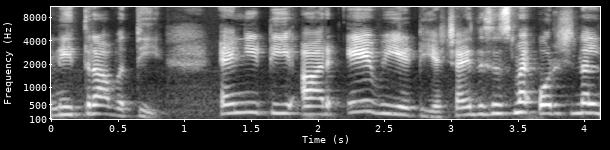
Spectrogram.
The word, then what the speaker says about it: नेत्रावती: मेरा भी नाम है नेत्रावती, NETRAVATHI, this is my original name spelling but I have dropped the A to that, so नेत्रवती। सो it's actually pronunciation vibration wise same ही है but spelling is different.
